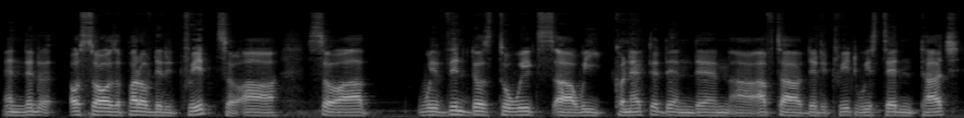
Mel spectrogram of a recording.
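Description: A young man from Rwanda with a Rwandan accent, Kinyarwanda his first language, speaking as a podcast guest in a hesitant way, with many pauses and fillers. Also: lowish voice, level tone. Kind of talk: casual interview chat.

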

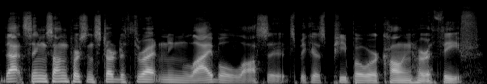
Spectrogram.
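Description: A man with a fairly low voice hosts a casual podcast. He argues his points emphatically and bickers with his co-host. The sound is dry and close, with no room around it. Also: fairly even intonation, moderate pace, no echo. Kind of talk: casual opinionated chat.

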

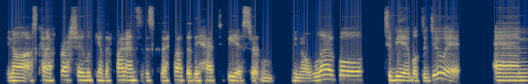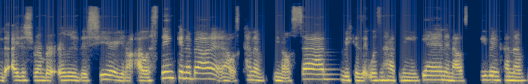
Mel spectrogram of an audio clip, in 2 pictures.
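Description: A woman's voice: low voice, dark tone, no echo. A woman who was born in Chile and raised in the United States, a guest telling her story in a rambling, casual way with lots of fillers. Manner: rambling, lots of "kinda" and "like", quotes her own thoughts. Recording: dull, dry sound.

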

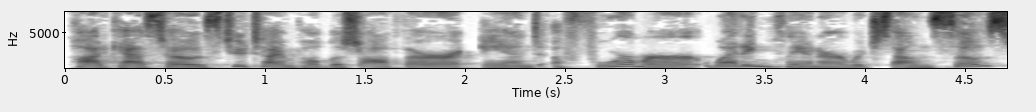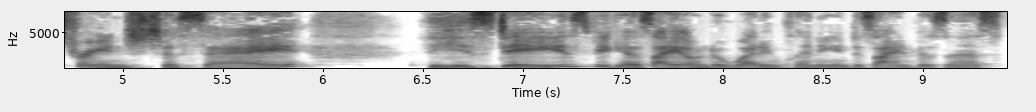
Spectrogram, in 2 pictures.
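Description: Husky-voiced upbeat woman business coach. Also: on the low side, normal speed. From United States. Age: 30s. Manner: energetic, upbeat storyteller. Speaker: business coach, podcast guest. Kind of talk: conversational interview storytelling.

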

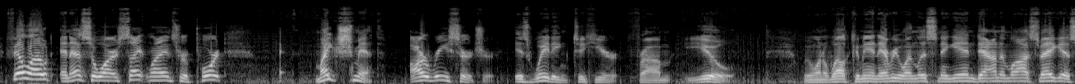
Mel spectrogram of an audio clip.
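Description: A man in his forties hosts a late-night radio show. He moves between quick, upbeat plugs and a lower, slower tone for serious points. His voice sits at an ordinary middle pitch. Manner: energetic promo patter, drops low and slow for serious parts. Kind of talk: live radio show intro and chat.

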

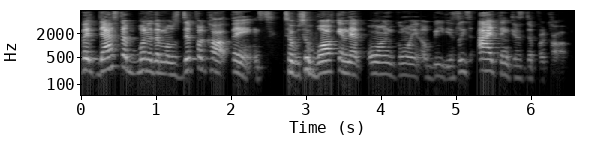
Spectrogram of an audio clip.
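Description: A woman's voice: mid-range voice, moderate pace. A woman guest, an author, sharing her faith story in conversation, acting out her own exchanges with God. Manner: animated storyteller, acts out her own prayers. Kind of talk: faith-based testimony in conversation.

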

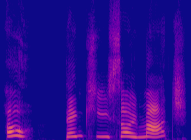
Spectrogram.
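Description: Squeaky little echidna girl. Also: fairly even intonation, slow pace, pushed and bright, no echo, studio quality, full character voice. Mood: grateful, relieved. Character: small shy female echidna, polite and grateful.

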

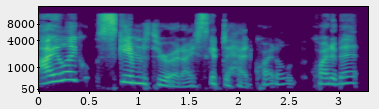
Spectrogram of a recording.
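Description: A woman's voice: on the high side, big pitch swings, moderate pace, no echo, studio quality. An American woman co-hosting a casual podcast, telling stories in an irreverent, exasperated way with emphatic asides. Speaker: podcast co-host.

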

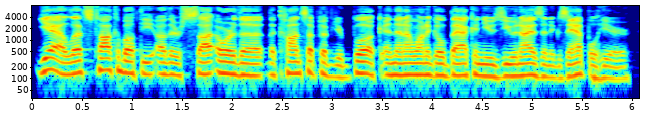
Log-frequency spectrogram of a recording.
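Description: A man's voice: mid-range voice, fairly even intonation, fast talker, a bit bright, no room sound, clean studio sound. A man hosting a podcast interview, steering the guest with repeated prompts and questions. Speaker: podcast host. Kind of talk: interview conversation.

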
